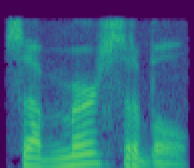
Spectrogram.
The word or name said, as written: submersible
